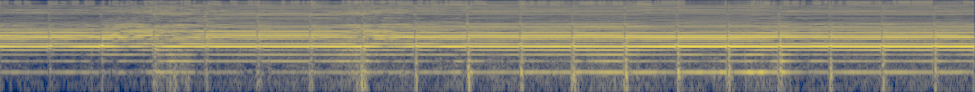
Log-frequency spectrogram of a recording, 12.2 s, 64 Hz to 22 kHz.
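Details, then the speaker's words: Wheelock 7002T-24 fire alarm horn in a system test set off by a Fire-Lite BG-12 pull station: loud, clean steady fast pulsing, about 220 a minute, drowning out the panel beep; no rasp, operating normally. "this thing is so loud that you can't really hear the panel beeping over it"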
